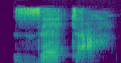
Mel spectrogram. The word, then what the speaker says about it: zeta: But we also have the next letter is that zeta.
